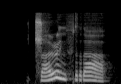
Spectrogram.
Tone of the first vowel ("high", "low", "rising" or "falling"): rising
